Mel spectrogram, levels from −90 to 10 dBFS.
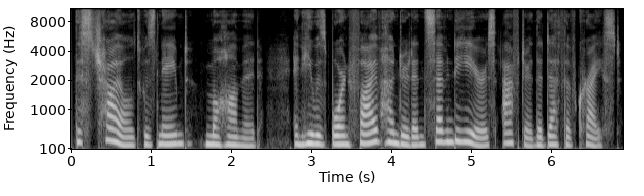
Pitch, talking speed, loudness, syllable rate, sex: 205 Hz, 165 wpm, -17 LUFS, 4.2 syllables/s, female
